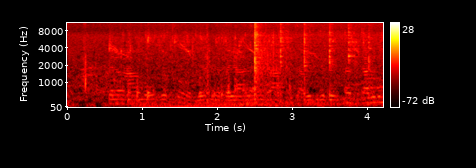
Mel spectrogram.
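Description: Food frying in a pan with a steady sizzle under repeated scraping clicks of a utensil stirring, while a person talks in the background.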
